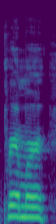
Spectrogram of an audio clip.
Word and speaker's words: primer: Ellie Cheva says, "I looked up the pronunciation of primer." Primer with a long eye is also correct.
